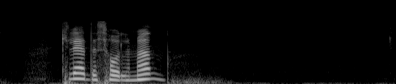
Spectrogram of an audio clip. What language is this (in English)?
Swedish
